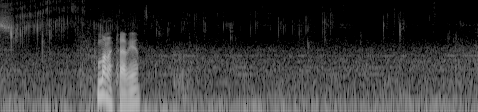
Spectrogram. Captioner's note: water dripping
